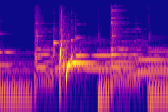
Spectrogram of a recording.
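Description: A cartoon 'plop' sound effect, a short blip that sweeps quickly up in pitch about three quarters of a second in, over cheerful children's background music.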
